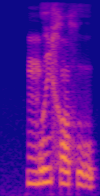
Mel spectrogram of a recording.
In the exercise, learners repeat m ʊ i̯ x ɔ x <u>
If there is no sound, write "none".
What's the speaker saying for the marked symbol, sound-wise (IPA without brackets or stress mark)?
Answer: u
